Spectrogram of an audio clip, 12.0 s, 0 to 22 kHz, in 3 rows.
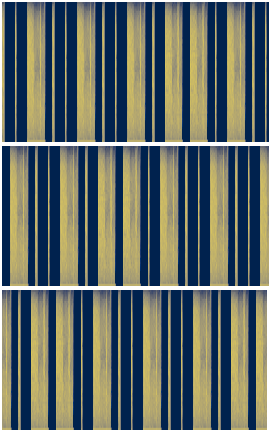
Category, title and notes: Music > Solo percussion
160bpm retro game square wave drums
160 bpm, made in FL Studio. Simple retro game style drum loop.
160bpm, beat, drum, drum-loop, drums, game, loop, percussion, quantized, retro, rhythm, square-wave, squarewave, video, video-game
